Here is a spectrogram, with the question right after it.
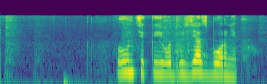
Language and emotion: Russian, neutral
